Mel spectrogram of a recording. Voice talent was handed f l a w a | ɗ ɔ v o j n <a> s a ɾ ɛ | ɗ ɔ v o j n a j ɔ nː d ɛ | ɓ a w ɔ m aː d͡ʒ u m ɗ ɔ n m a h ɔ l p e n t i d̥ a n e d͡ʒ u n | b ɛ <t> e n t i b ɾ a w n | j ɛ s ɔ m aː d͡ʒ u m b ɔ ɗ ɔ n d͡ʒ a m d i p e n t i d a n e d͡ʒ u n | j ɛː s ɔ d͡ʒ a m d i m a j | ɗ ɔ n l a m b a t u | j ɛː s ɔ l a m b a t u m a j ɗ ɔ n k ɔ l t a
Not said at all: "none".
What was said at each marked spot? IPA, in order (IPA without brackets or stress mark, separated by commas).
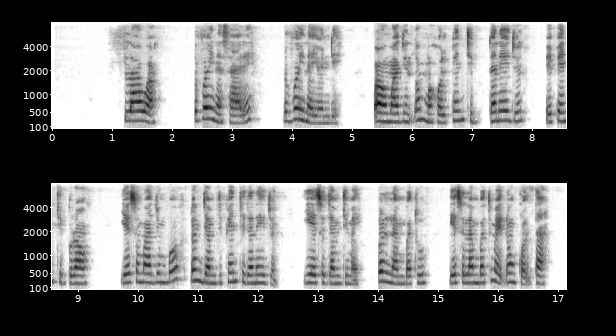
a, p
